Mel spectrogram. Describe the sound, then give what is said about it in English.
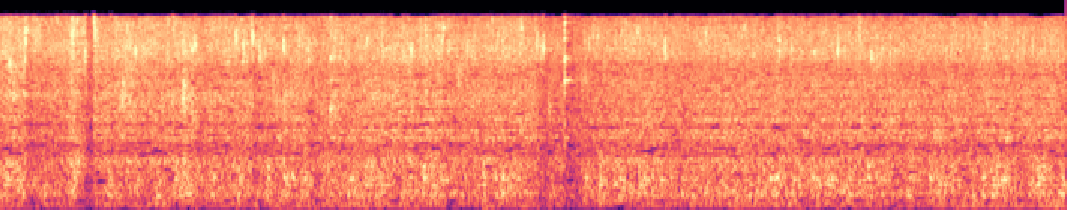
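Ingredients sauteing in a pan give a loud, continuous sizzle, a dense crackling hiss that holds steady throughout with no talking. “So we're gonna let it saute in there.”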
